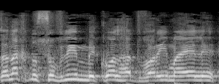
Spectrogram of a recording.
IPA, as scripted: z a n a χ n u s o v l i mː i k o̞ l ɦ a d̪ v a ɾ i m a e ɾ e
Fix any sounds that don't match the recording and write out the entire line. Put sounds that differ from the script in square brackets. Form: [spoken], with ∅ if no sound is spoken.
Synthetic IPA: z a n a χ n u s o v l i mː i k o̞ l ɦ a d̪ v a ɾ i m a e [l] e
